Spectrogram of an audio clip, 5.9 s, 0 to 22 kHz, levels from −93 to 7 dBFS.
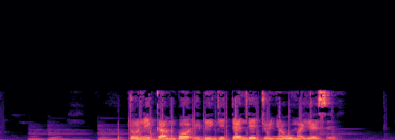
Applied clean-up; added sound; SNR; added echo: classical method log-MMSE.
